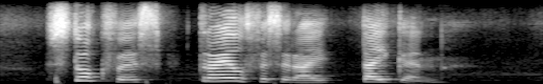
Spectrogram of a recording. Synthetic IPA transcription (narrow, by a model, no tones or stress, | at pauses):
stɔkfəs | trɛjəlˠfəsəɾəj | təjkən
